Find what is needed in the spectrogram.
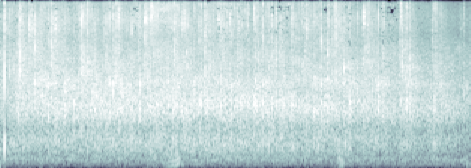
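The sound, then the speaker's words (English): A church audience applauds for Faye, a dense, even wash of clapping that holds at a constant loudness for about five seconds without pauses or cheering. “Yeah, you can clap for Faye.”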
